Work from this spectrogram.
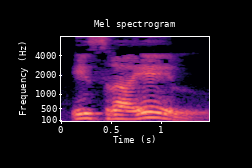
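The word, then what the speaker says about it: ישראל: இஸ்ராயேல். இஸ்ராயேல். பாருங்க, எல்லாமே அதிகமா தான் உச்சரிக்கிறேன்.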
